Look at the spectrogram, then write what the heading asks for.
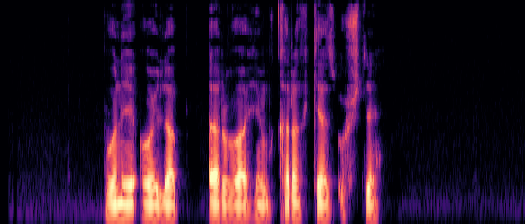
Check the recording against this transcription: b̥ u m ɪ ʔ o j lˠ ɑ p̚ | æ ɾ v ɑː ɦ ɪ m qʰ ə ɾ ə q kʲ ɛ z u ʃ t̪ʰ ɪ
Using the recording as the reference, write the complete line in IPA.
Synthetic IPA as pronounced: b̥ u n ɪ ʔ o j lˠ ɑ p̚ | æ ɾ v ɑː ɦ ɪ m qʰ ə ɾ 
